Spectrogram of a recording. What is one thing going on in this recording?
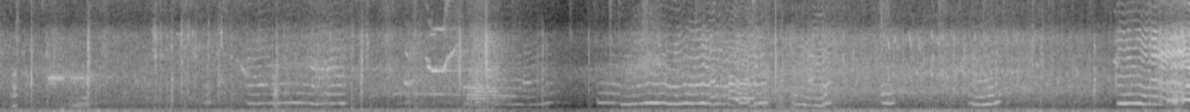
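A wooden ox cart's wheels creak and squeak as the cart rolls.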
